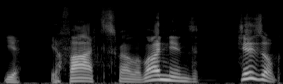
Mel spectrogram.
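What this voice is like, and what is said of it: Put-on Boston accent. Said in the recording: “a deadite that spoke in a Boston accent”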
